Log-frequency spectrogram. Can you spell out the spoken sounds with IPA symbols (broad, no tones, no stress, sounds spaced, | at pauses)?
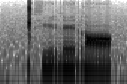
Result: ǁʰ i r e r ɑ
